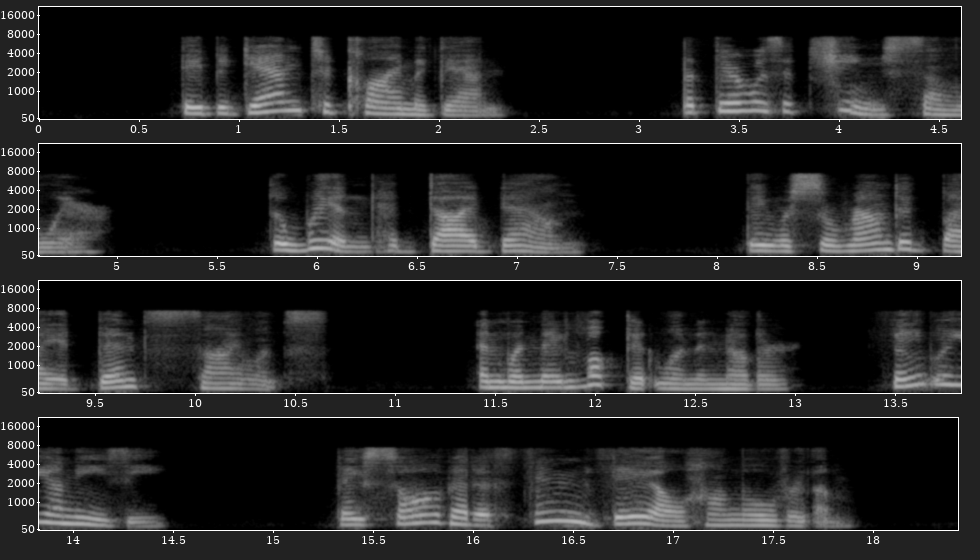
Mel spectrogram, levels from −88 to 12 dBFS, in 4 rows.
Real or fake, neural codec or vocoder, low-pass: fake; codec, 44.1 kHz, 2.6 kbps, DAC; 7.2 kHz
